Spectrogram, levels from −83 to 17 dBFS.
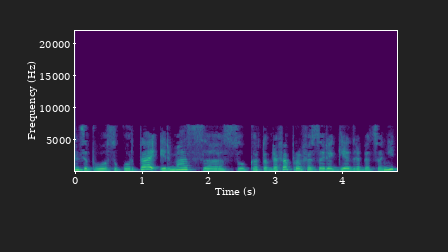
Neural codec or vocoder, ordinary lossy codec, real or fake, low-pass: vocoder, 22.05 kHz, 80 mel bands, WaveNeXt; MP3, 32 kbps; fake; 7.2 kHz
